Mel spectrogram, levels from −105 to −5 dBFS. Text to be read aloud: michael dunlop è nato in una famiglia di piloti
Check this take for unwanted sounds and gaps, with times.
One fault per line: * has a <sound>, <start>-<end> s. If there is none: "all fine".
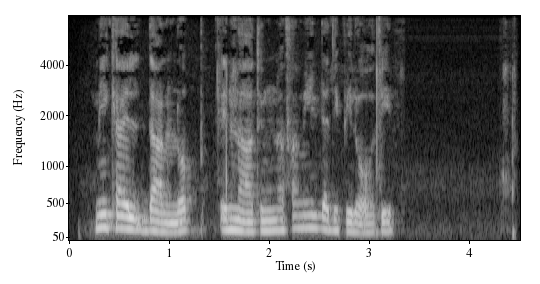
all fine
